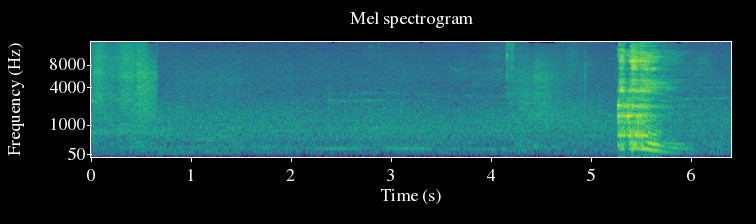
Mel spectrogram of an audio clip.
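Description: A man clearing his throat once, a short loud rasp falling in pitch, near the end, over faint steady background noise.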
